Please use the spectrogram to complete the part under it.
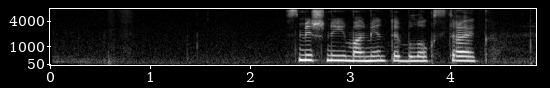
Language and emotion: Russian, neutral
